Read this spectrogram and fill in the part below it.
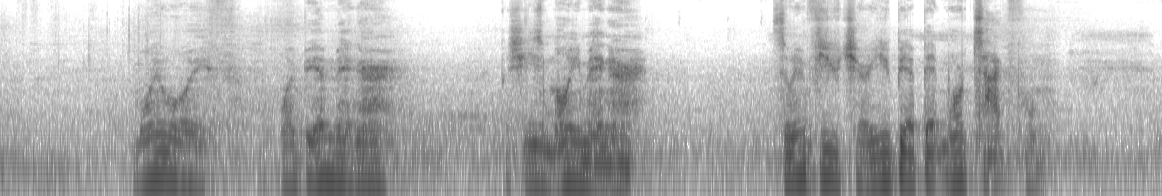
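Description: A man speaks in a low, menacing voice up close.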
